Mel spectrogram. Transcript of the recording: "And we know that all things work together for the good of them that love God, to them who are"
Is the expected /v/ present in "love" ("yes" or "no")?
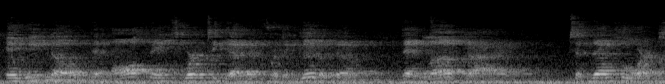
yes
